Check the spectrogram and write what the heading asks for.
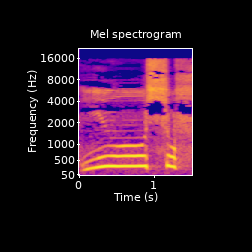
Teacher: dan bunyikan hamas pada huruf fa.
